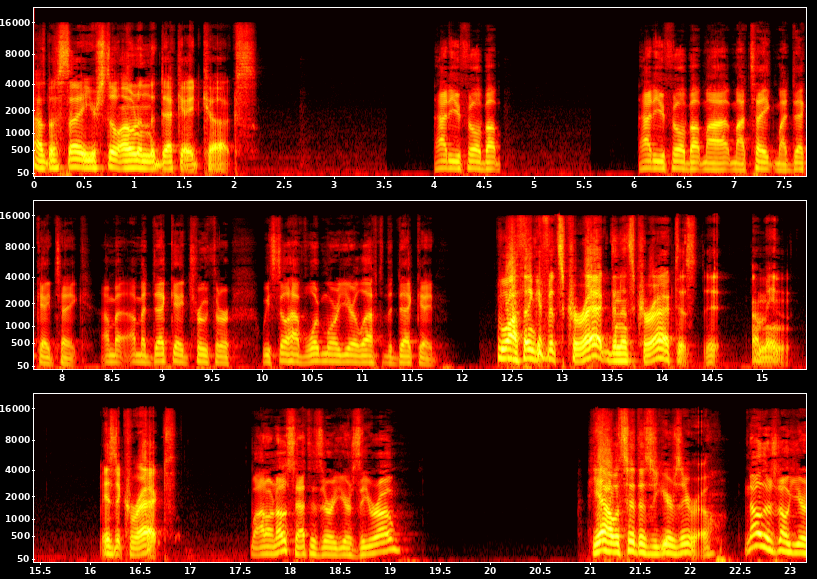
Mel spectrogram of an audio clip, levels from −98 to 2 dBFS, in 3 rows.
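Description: At 4.60 s, right after "do you feel", the speech jumps back and about 2.04 s of it plays a second time, with a small blip at the seam, before carrying on into "my my take my" at 6.64 s. This is a stream segment repeated fault: the player fetched or queued the same chunk of the stream twice, so that stretch of the programme is heard again and the clip runs about 2.04 s longer.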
